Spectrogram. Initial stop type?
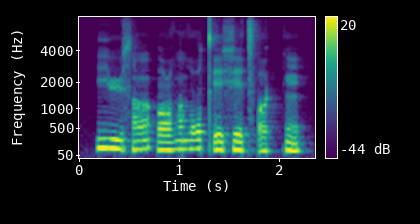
ejective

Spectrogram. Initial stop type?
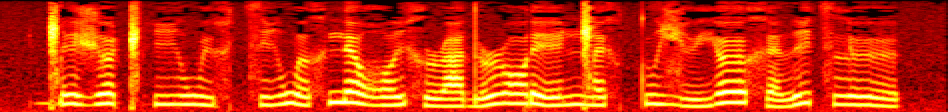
click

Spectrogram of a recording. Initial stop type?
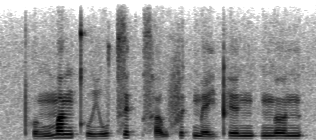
aspirated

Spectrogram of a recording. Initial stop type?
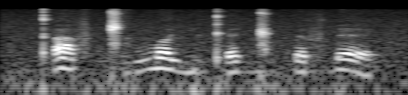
ejective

